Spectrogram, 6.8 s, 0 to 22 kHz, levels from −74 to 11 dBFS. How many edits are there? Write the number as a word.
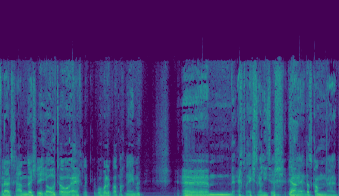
three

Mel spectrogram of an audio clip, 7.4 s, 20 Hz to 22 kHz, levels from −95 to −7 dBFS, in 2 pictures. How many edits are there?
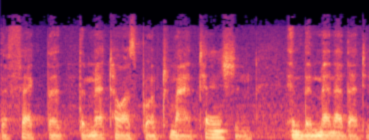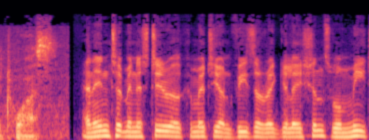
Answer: one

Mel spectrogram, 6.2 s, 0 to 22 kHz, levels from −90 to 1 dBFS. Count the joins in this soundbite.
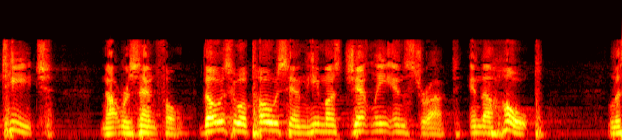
one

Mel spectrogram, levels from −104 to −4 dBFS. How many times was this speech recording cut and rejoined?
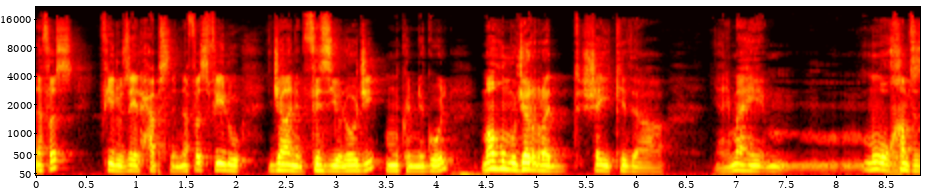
zero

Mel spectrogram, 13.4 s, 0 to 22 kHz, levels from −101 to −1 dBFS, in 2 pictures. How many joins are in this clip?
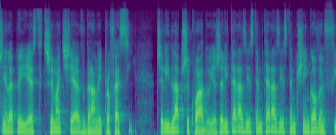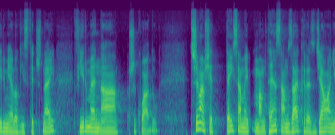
four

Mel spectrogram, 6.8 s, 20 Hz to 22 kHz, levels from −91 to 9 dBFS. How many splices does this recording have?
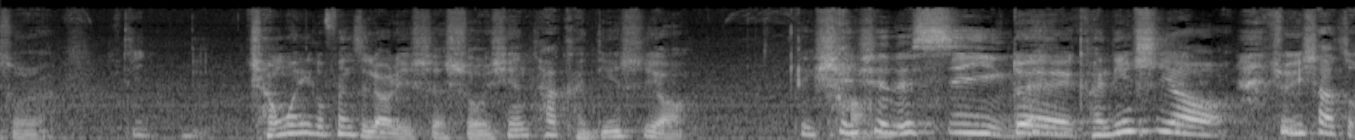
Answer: zero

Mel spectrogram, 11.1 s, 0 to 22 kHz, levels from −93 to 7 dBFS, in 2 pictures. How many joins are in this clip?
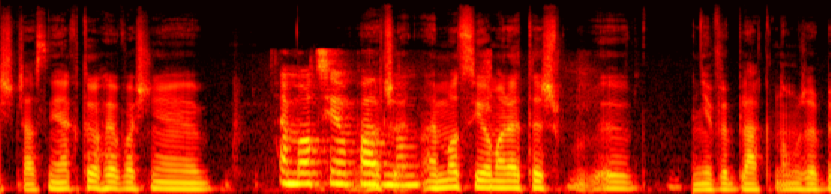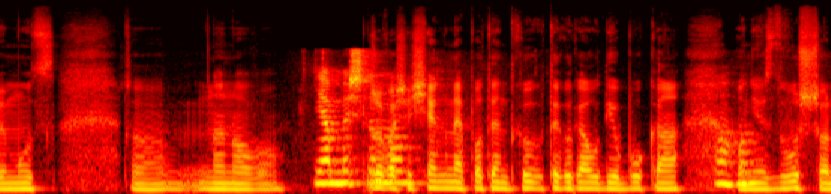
five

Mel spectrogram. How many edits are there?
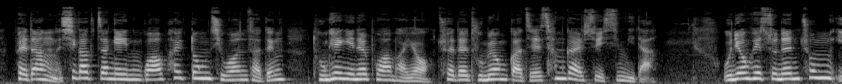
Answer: zero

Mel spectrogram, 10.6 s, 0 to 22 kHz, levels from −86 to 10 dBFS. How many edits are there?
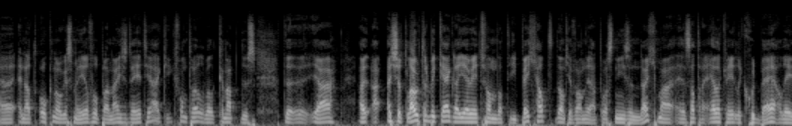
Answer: four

